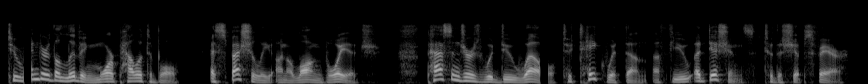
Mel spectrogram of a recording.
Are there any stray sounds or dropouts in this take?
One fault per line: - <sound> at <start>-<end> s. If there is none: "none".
- dropout at 0.2-0.3 s
- dropout at 5.4-5.5 s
